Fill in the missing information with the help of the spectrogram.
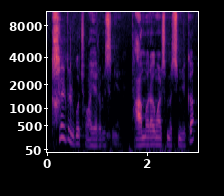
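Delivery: usual speaking voice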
